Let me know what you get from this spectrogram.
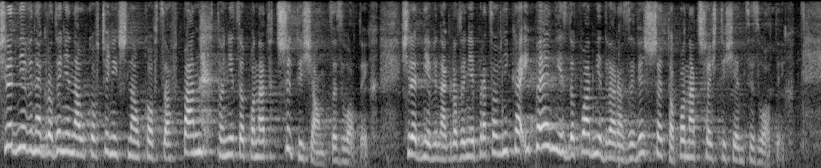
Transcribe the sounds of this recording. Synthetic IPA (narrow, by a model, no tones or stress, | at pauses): ɕɾɛd̪ɲɛvɘnaɡɾɔd̪zɛɲɛnaukɔft͡ʂɘɲit͡ʂnaukɔft̪safpant̪ɔɲɛt̪sɔpɔnat̪tʂɘt̪ɘɕɔ̰nt̪sɛzwɔ̰t̪ɘ̰x | ɕɾɛd̪ɲɛvɘnaɡɾɔd̪zɛɲɛpɾat̪sɔvɲikaʔipɛɛnjɛst̪d̪ɔkwad̪ɲɛd̪vaɾazɘvɘʂːɛt̪ɔpɔnat̪ʂɛɕt͡ɕt̪ɘɕɛnt̪sɘzwɔ̰t̪ɘ̰x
